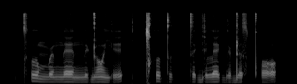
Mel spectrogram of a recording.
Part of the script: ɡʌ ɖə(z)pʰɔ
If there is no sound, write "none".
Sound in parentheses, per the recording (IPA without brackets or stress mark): s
